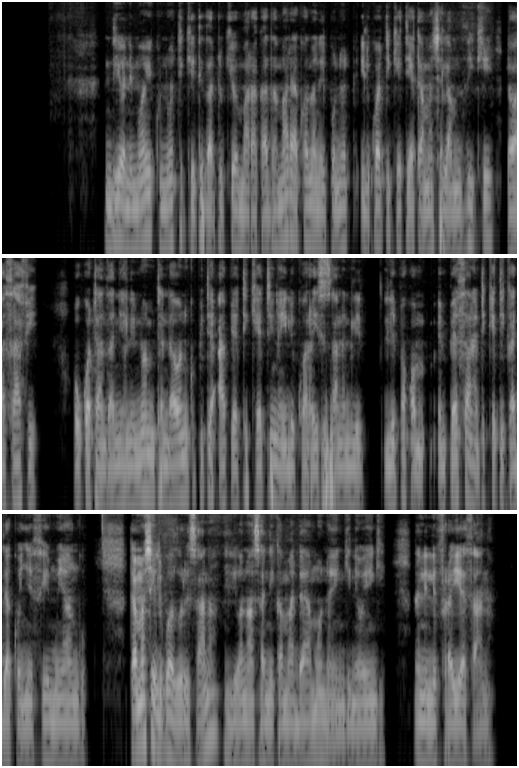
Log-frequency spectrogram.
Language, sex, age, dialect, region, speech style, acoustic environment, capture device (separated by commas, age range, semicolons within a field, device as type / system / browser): Swahili, male, 18-24, Kenya - Nairobi Sheng-influenced, Kenya, happy; focused, silence, mobile / Linux / Chrome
